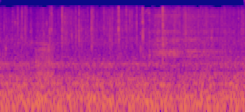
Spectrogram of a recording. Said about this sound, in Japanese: 今ですね、えー、福岡市の自宅から北九州市小倉クロス FM に向かって車を走らせております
